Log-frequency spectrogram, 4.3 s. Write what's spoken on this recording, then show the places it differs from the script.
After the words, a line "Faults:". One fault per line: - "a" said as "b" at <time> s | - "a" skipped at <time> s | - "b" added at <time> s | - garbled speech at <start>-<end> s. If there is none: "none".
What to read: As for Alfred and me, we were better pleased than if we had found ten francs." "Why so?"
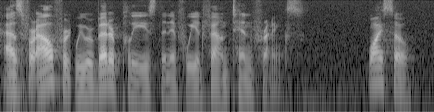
As for Alfred we were better pleased than if we had found ten francs." "Why so?"
Faults:
- "and me" skipped at 0.7 s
